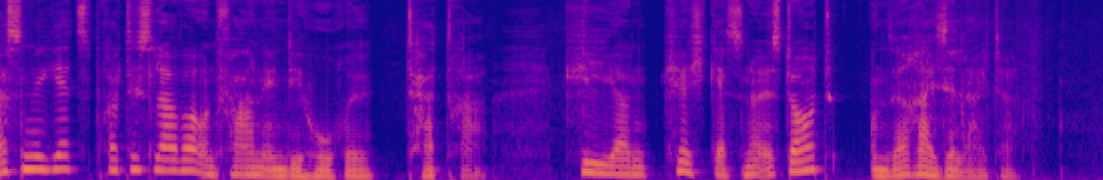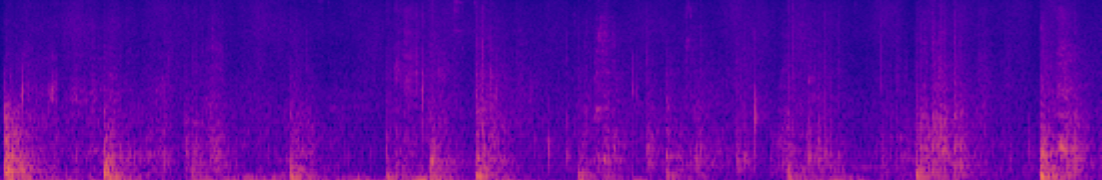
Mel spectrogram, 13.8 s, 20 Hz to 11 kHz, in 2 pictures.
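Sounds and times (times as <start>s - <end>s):
speech: 0.0s - 6.5s
faint creak of wooden stair boards: 6.9s - 13.7s
guests' footsteps climbing a wooden staircase of a villa in the High Tatras: 6.9s - 13.7s.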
